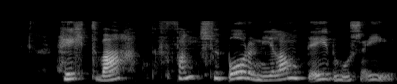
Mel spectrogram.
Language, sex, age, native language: Icelandic, female, 12, Icelandic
